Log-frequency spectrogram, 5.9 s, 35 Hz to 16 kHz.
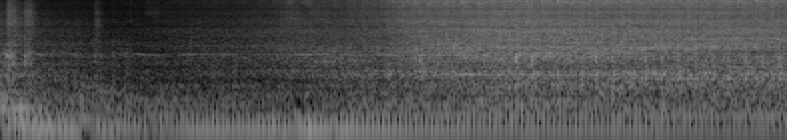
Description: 2006 jaguar xtype 3.0 v6 engine knocking tapping noise under acceleration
